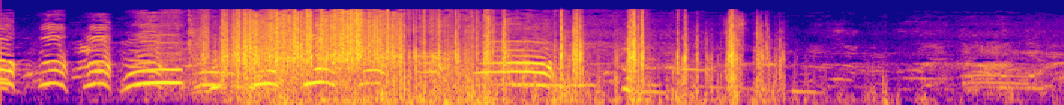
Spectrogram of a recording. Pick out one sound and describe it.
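Wind rushes past as a roller coaster speeds along.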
